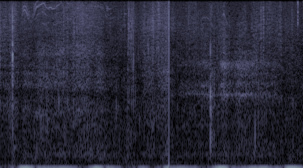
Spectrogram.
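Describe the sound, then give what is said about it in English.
Footsteps walking through fields at Cobden, a steady series of soft, scuffing steps over grassy ground with one sharp click partway through. “I'm now walking through fields at Cobden, where I've had quite good success with bee orchids in the past.”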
